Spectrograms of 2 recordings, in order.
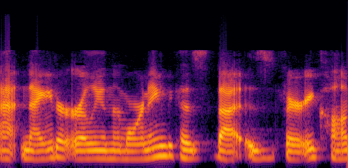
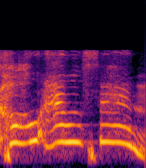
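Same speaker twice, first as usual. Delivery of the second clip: put-on frantic, shrill, very high hysterical voice. Retelling her labor, a woman tells her husband to call the midwife: imitating hysterical panic. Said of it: "I was like hysterical".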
